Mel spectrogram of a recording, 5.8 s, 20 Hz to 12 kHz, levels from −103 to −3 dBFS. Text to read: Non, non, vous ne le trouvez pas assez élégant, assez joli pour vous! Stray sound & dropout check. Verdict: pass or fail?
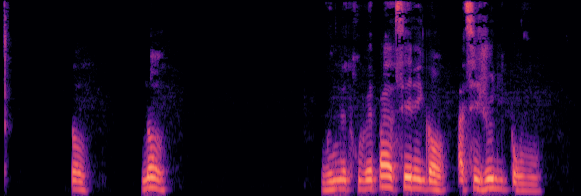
pass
